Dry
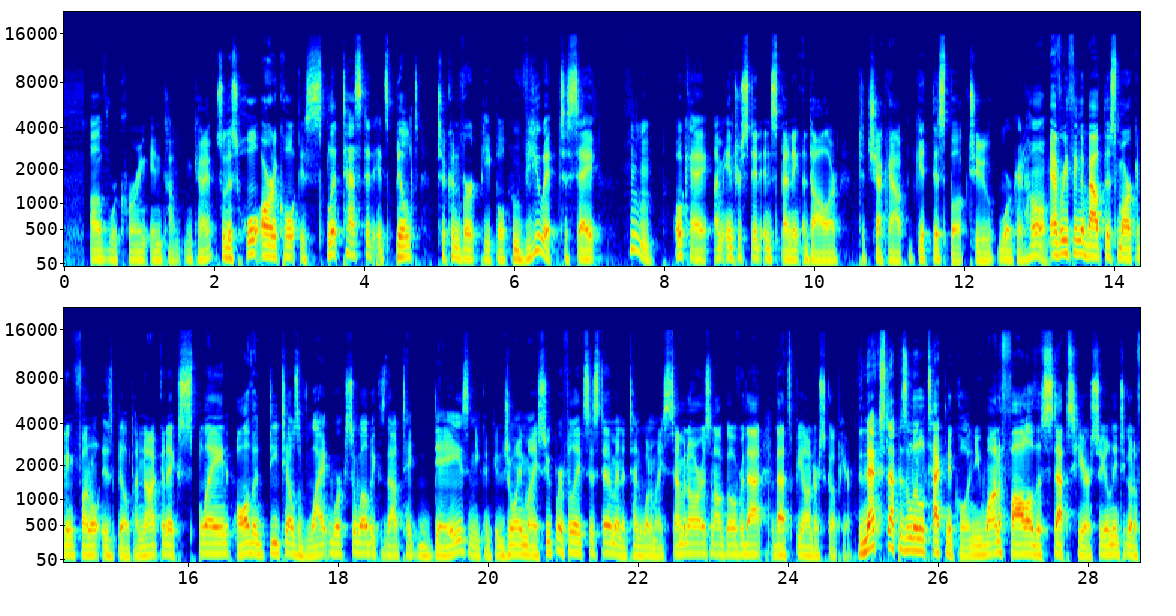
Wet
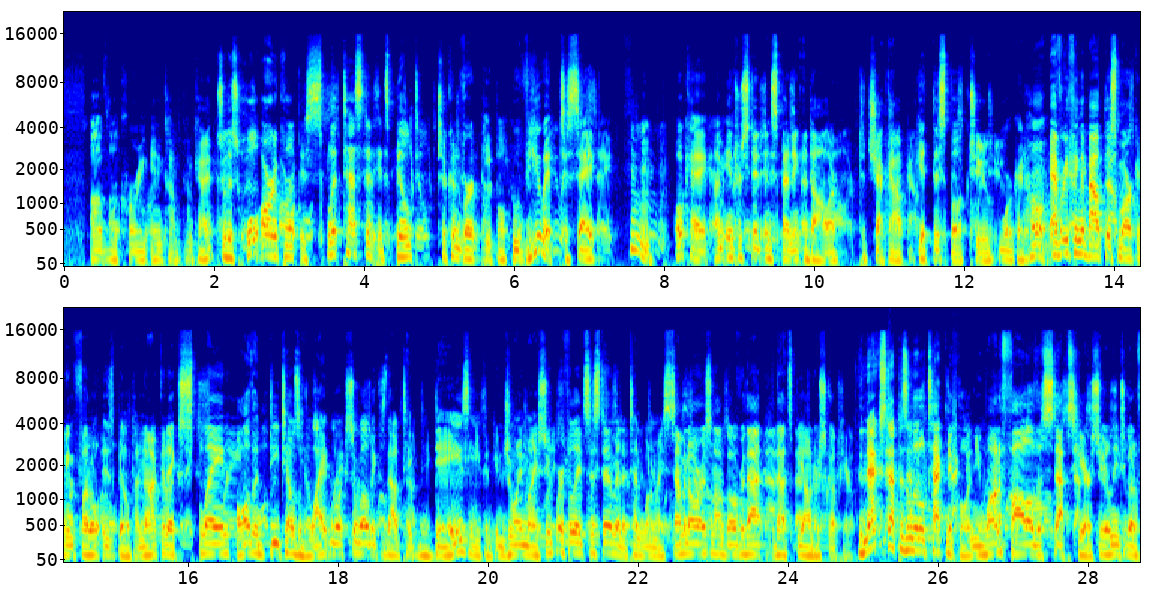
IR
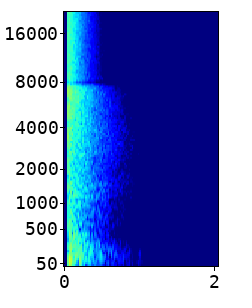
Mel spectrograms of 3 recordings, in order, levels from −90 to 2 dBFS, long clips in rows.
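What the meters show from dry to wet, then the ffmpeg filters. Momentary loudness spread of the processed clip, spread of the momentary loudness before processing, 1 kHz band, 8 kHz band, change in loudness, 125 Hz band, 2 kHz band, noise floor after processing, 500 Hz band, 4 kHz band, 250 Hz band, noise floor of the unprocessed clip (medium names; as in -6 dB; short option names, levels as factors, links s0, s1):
10 LU, 13 LU, 0.0 dB, +3.0 dB, +1.5 dB, +2.0 dB, +2.5 dB, -50 dBFS, +1.0 dB, +3.0 dB, +2.0 dB, -60 dBFS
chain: -filter_complex "[0:a]acrossover=split=1200[s0][s1];[s0]alimiter=limit=0.141:level=0:latency=1:release=168[s2];[s2][s1]amix=inputs=2:normalize=0,asplit=2[s3][s4];[s4]adelay=240,highpass=300,lowpass=3400,asoftclip=type=hard:threshold=0.251,volume=0.224[s5];[s3][s5]amix=inputs=2:normalize=0,asplit=2[s6][s7];[s7]adelay=10.3,afreqshift=-2.5[s8];[s6][s8]amix=inputs=2:normalize=1,volume=2"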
